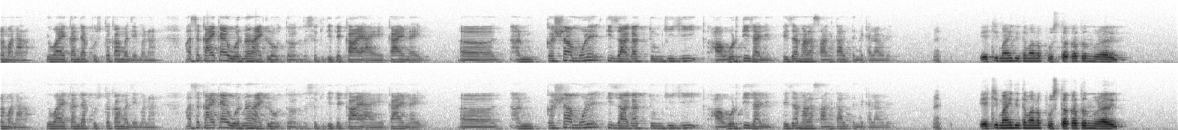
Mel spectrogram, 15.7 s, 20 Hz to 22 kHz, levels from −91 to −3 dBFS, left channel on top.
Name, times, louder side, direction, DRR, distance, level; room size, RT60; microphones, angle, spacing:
voice 1, 0.0-5.6 6.1-12.0, left 2 dB, 30° left, -1 dB, 1.4 m, -34 dB
voice 2, 13.1-14.9, right 5 dB, 55° right, 15 dB, 0.5 m, -20 dB
18.0 x 7.6 x 5.7 m, 0.41 s
head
